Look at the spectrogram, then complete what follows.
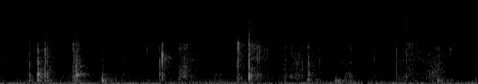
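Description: Soft slime being kneaded and squeezed by hand, giving faint, irregular sticky clicks and crackles, about two or three a second.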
